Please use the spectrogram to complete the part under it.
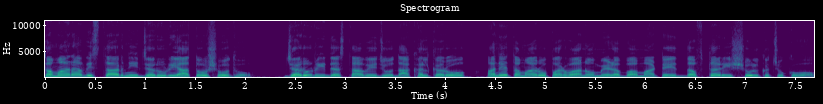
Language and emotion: Gujarati, neutral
